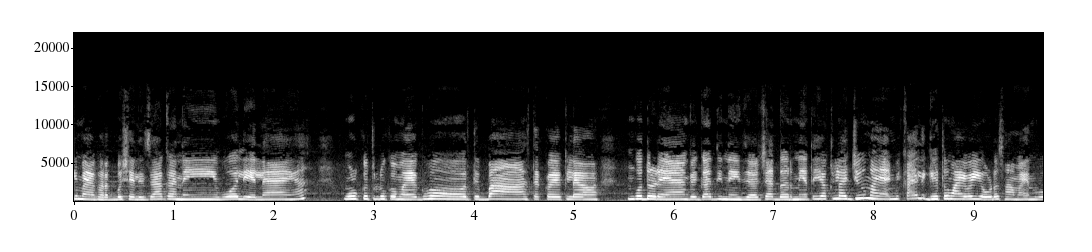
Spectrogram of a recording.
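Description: A woman's voice: very high voice, a bit bright. A woman playing a poor, meek village mother in a cartoon comedy, pleading hesitantly with a Varhadi Marathi accent. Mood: plaintive resignation. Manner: hesitant, plaintive, coaxing.

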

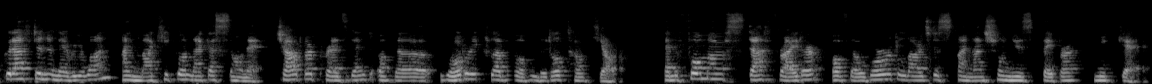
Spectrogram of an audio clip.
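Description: An older woman, a native Japanese speaker with a Japanese accent, giving a prepared formal speech as a contest judge in a measured way. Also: medium pitch, poor audio. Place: indoors on a video call, virtual backdrop.

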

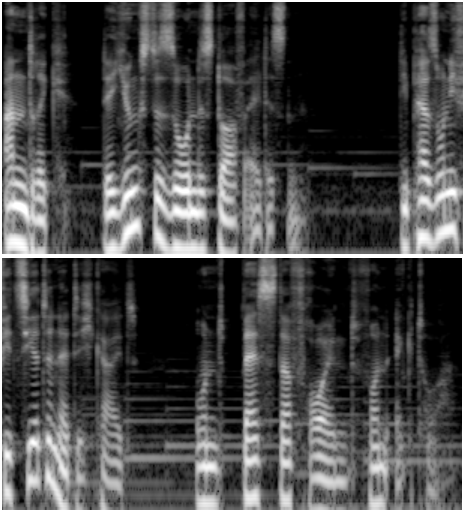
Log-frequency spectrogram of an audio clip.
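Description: A man narrating a scripted fantasy audio drama, using dramatic pauses. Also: on the low side, sing-song, darkish tone. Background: music.

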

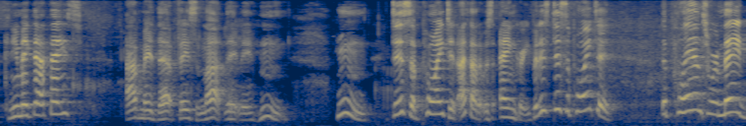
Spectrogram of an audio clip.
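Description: A middle-aged woman, a teacher, doing an expressive, interactive picture-book read-aloud with chatty asides to the children. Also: fairly high pitch. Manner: expressive, dramatic when reading, conversational asides to the children. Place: small living room at home, indoors. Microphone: webcam or laptop at arm's length.

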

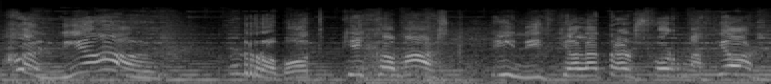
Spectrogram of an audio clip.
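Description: A woman's voice: very high-pitched, lively intonation, measured pace, loud music behind the voice. A woman voicing a determined young boy superhero who leads his team, in a cartoon dub with a Castilian Spanish accent. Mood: commanding. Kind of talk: animated series dub.

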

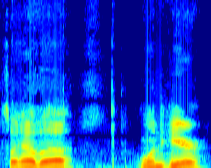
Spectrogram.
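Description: Low-voiced man explaining a garage project. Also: phone-quality sound. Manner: plain, unhurried, with many restarts and "uh"s. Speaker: DIY video maker. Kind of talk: casual show-and-tell walkthrough. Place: home garage. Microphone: handheld phone camera, speaker off screen.

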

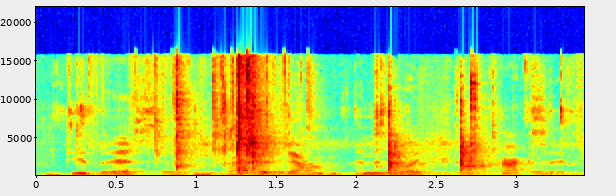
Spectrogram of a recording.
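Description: A woman's voice: mid-range voice, fairly even intonation, normal speed, heavy background noise. A woman in her twenties with an American accent, chatting casually in an echoey space. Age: 20s. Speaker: vlog guest, host's girlfriend. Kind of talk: casual chat. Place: supermarket, then large home kitchen. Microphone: camera a few feet away. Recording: roomy echo from camera distance.

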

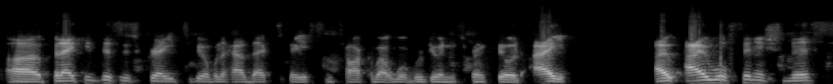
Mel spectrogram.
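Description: A man's voice: lowish voice, brisk, fairly bright tone, dry recording. Earnest man on a muffled video call. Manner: earnest, self-aware, rambling. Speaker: state senator. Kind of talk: virtual town hall discussion.

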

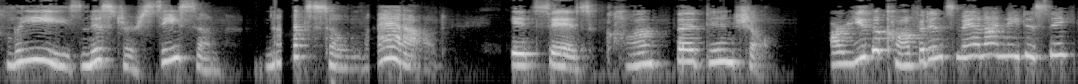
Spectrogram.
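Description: A woman's voice: sits high, very animated, slow, darkish tone, full character voice, rough recording. A woman acting a scatterbrained, guileless, literal-minded married woman in an old-time radio comedy. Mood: earnest. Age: middle-aged. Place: indoors, on a video call.

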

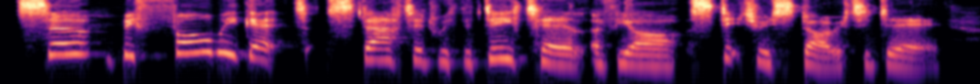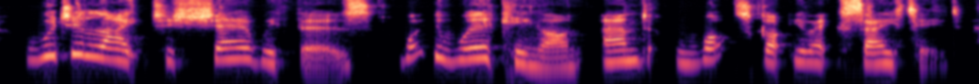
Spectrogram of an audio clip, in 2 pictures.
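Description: A woman's voice: on the high side, sing-song, unhurried, darkish tone, husky, no room sound. A woman with a Yorkshire accent hosting a light-hearted podcast interview in a chatty, exclamatory way. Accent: Yorkshire English. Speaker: podcast host.

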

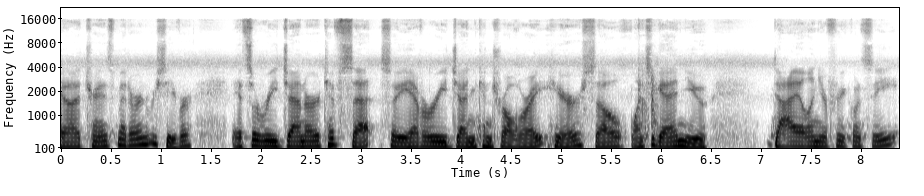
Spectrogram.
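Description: A man with a soft-edged, mellow voice presents in an easy show-and-tell style. He talks conversationally and thinks aloud as he goes, at a medium pitch. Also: rough recording. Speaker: presenter showing vintage military radio equipment. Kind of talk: casual unscripted show-and-tell narration.

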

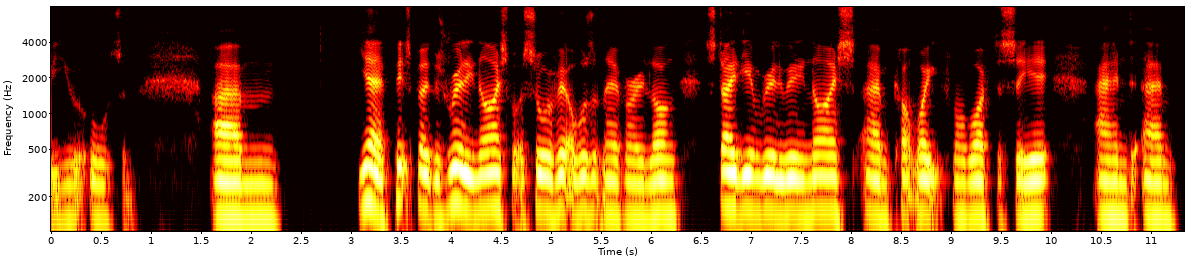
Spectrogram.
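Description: British man with a creaky voice. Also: mid-range voice, a little mellow. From Britain. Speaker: vlogger reviewing stadiums as a fan. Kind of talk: casual unscripted vlog review. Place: small living room indoors.

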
